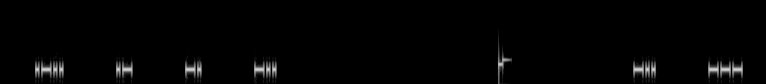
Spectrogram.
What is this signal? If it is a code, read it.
Morse code, heard as a keyed tone, about 40 wpm, spaced as for 14 wpm, 700 Hz. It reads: LAND DO
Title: 6x Character Spacing - Top 200 Words - 40wpm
